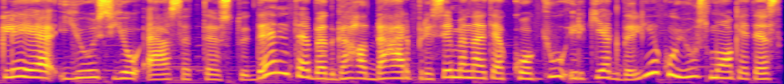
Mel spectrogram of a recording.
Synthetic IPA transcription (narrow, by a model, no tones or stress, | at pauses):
klʲeːjɛjuːsjɛʊʔæːsɐt̪ʲɛst̪ʊd̪ʲɛnʲt̪ʲɛbʲɛt̪ɡɐlˠd̪ɐrpʲɾʲɪsʲɪmʲɛnɐt̪ʲɛkoːkʲuːʔɪɾkʲiɛkd̪ɐlʲiːkuːjuːsmoːkʲeːt̪ʲeːs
